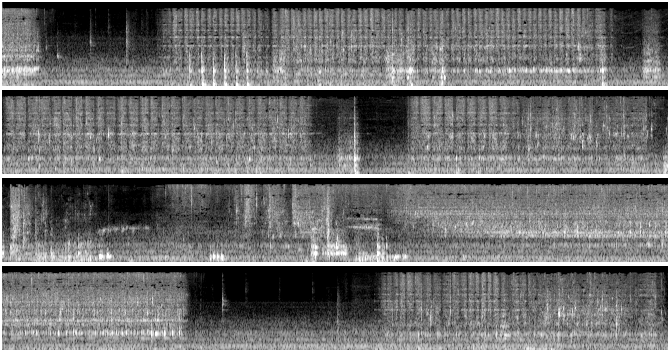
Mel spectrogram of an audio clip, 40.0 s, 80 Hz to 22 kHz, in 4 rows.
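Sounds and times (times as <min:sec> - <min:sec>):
sponge scrubbing a pan: 0:02.4 - 0:15.3, 0:16.1 - 0:19.8, 0:35.6 - 0:39.9.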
